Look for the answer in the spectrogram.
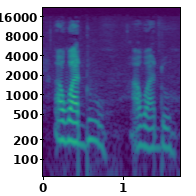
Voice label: "awadu", Wamesa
